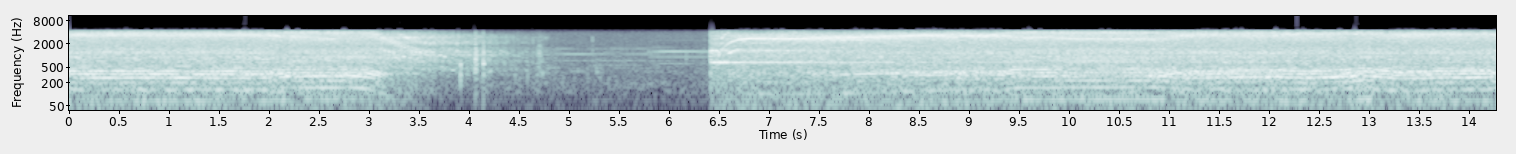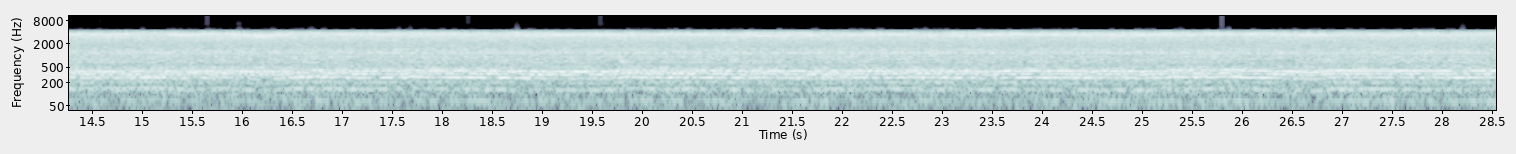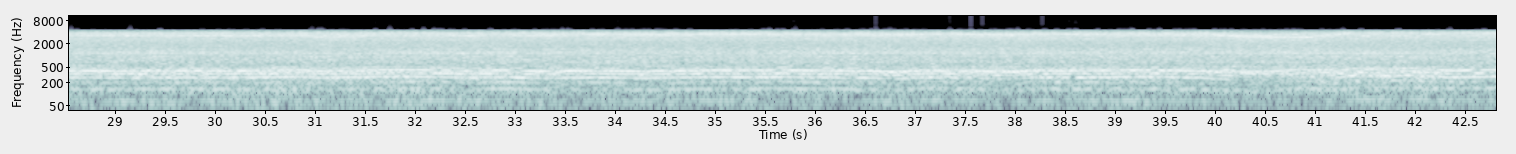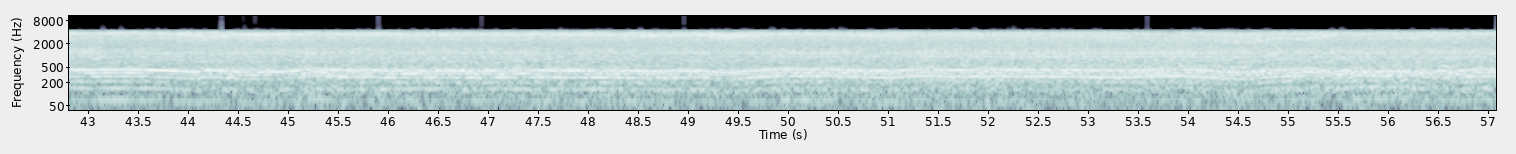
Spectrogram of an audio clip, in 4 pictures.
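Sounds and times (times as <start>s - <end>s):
drone motors whining: 0.0s - 5.4s, 6.4s - 57.0s.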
